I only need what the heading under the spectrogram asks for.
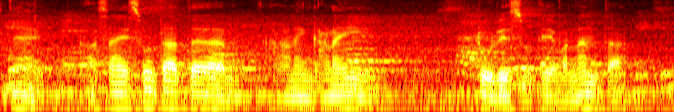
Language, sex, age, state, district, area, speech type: Sindhi, male, 45-60, Delhi, South Delhi, urban, spontaneous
